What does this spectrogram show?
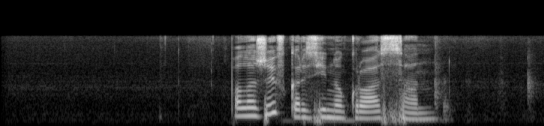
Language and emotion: Russian, neutral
